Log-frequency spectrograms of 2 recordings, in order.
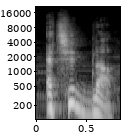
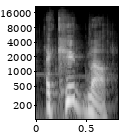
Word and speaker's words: echidna: Oh, it said with a K. akidna.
